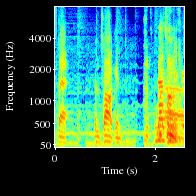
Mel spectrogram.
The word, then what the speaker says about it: Pennsauken: me like 6 weeks to learn how to pronounce that, Pennsauken.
